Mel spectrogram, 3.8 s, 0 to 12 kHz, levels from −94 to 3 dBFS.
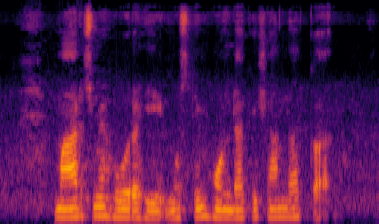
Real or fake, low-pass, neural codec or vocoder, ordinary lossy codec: real; 10.8 kHz; none; Opus, 32 kbps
